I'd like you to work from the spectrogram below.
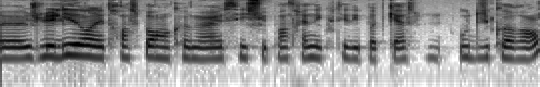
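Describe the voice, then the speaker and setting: A woman's medium-pitched voice, dark and mellow in tone, with flat, monotone intonation at a moderate pace. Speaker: podcast host. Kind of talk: casual chat. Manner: hesitant, many fillers.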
